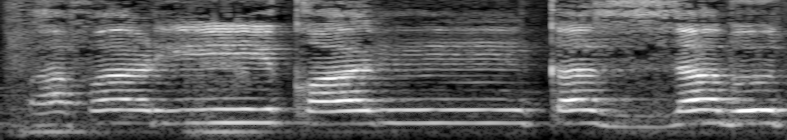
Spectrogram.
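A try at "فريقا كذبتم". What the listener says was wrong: कैसे सीटी क्यों निकाल रहे दाल पे? कज़्ज़बतुम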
